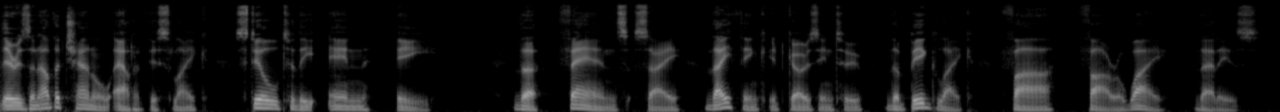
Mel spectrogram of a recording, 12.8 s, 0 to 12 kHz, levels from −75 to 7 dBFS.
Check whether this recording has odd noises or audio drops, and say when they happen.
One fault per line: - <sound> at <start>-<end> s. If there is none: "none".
none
